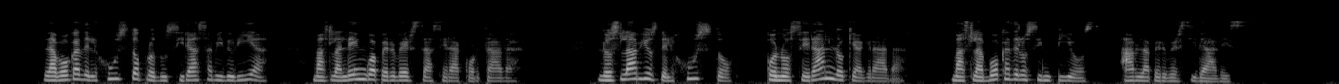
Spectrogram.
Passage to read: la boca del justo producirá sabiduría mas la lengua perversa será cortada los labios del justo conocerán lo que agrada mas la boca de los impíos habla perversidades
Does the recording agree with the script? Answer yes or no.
yes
